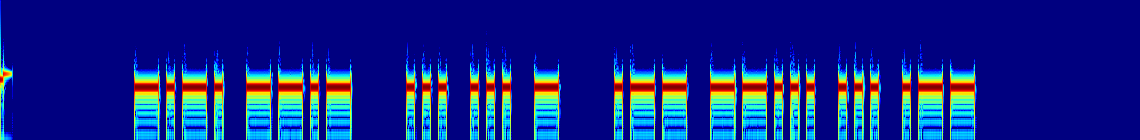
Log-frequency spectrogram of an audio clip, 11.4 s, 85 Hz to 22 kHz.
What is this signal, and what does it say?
Morse code, heard as a keyed tone, about 15 wpm, 700 Hz. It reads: CQ SST W7SW
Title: K1USN SST QSO Practice - 15wpm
